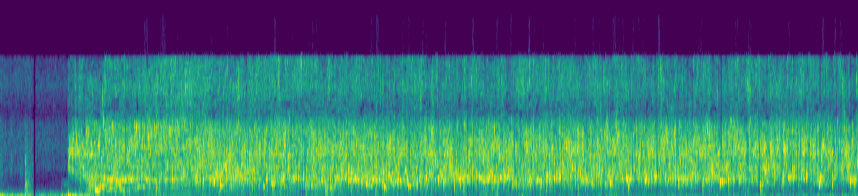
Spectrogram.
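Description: Cumin seeds and a spoonful of sugar frying in hot oil, a loud, steady, broadband sizzle that bursts in after a brief quieter moment and holds constant throughout with no talking.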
